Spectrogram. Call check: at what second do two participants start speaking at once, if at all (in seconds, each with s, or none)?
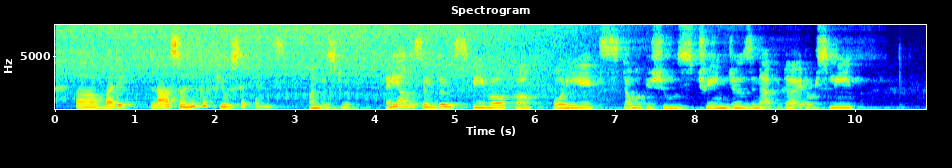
none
